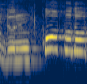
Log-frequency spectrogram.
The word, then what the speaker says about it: 눈곱: 같은 경우도 은근히 헷갈리는데요 예 발음이 눈꼽도 되기는 하는데요 얘는 합성어 눈이라는 단어와 곱이란 단어가 합쳐진 단어예요 그래서 어원을 살려서 눈곱이라고 쓰셔야 됩니다 이런 거 비슷한게 우리가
